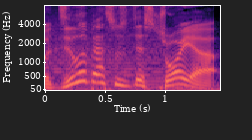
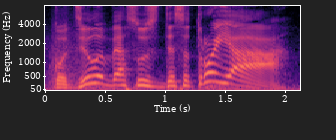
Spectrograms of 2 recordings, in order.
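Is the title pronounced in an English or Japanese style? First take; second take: English; Japanese. First: It is said with Western-style pronunciation. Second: It is said with Japanese-style pronunciation.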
